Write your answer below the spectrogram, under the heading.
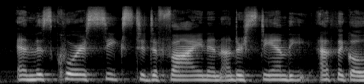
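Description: A woman talks at a fairly slow pace. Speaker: religion instructor; speaker. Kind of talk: panel talk. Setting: stage with audience. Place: hall. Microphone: podium.

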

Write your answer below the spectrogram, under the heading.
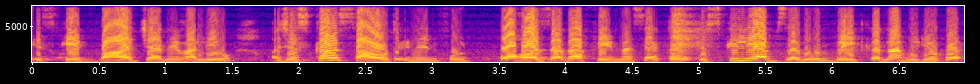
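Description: A woman speaks at a fairly slow pace with ordinary pitch variation. There is light background noise. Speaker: food vlogger. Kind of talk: casual vlog chat. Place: cafe. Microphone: lapel.

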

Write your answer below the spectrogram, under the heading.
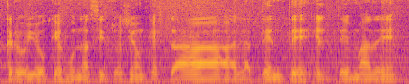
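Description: Clear music sits in the background. Over it, a man talks. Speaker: panelist. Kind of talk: commentary. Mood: serious, critical. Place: studio. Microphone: headset.

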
